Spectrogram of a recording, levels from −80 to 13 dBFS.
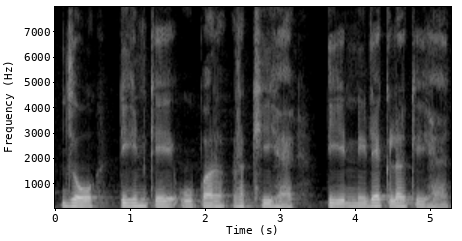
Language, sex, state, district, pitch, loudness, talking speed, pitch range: Hindi, male, Uttar Pradesh, Saharanpur, 115 Hz, -18 LUFS, 125 wpm, 110-120 Hz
